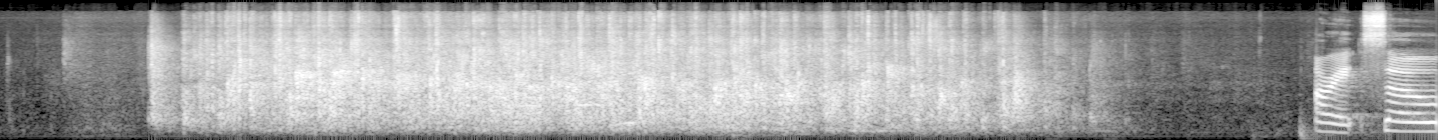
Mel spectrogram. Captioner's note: applause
